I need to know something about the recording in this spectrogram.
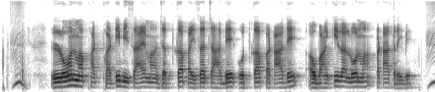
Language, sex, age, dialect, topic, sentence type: Chhattisgarhi, male, 31-35, Central, banking, statement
